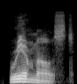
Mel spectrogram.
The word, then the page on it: rearmost: American English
